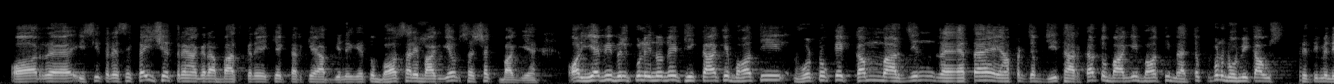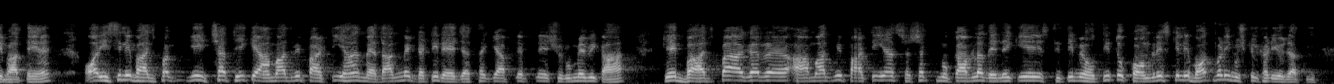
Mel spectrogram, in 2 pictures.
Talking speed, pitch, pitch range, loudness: 235 wpm, 160 Hz, 145-190 Hz, -24 LUFS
